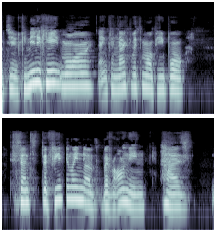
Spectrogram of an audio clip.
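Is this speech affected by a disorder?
Yes: brain stem tumor; childhood onset.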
